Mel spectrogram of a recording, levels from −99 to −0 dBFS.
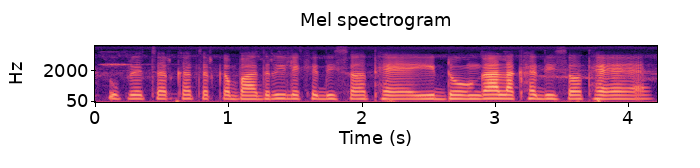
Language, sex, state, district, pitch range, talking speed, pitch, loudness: Hindi, female, Chhattisgarh, Jashpur, 195-200 Hz, 100 wpm, 200 Hz, -20 LUFS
